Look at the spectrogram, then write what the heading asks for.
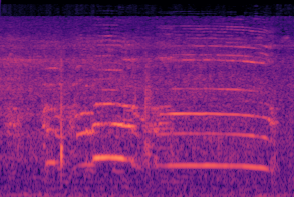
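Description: A rooster crows at an outdoor country flea market, its long drawn-out cock-a-doodle-doo rising and then trailing off over a low background rumble of the surrounding crowd.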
